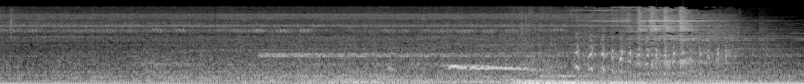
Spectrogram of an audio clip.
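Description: Horror-film sound design: an owl hoot over an eerie low drone, about four and a half seconds in, then a deep rumble swells up with a harsh, shrill sting about six to seven seconds in.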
